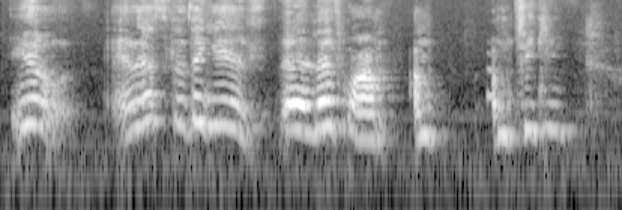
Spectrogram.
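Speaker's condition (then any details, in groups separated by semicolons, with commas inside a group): Cerebral palsy; uses wheelchair, age 42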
